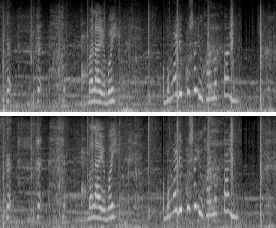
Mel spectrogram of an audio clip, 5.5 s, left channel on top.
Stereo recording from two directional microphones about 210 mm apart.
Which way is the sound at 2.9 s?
25° left (ahead or behind).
